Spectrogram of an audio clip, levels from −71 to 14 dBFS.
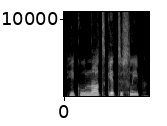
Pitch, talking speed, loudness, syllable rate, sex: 220 Hz, 210 wpm, -17 LUFS, 3.8 syllables/s, female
